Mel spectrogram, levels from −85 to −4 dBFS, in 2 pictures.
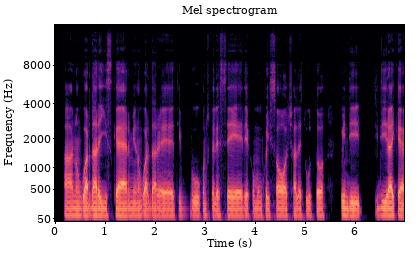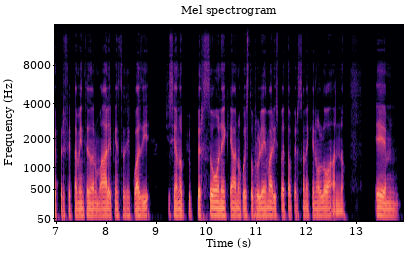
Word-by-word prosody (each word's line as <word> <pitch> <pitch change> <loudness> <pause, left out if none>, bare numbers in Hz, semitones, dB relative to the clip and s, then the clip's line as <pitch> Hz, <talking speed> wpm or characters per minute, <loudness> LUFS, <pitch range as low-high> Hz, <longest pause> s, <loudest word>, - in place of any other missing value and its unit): a 90 0 +1
non 90 0 0
guardare 90 0 +4
gli 90 0 0
schermi, 90 0 +3
a - - 0
non 90 0 -2
guardare 90 0 +1
tv 90 0 -4
con 90 - -5
tutte 85 - -7
le 85 - 0
serie, 90 +1 +1
comunque 90 0 -5
i - - -1
social 90 +1 0
e 90 - -2
tutto. 90 0 -2 0.2
Quindi 90 -2 +1 0.2
ti - - -11
direi 95 -1 +5
che 90 -1 +3
è 80 - -1
perfettamente 90 +4 -3
normale, 90 +1 +2
penso 90 0 -6
che 90 -1 -5
quasi 90 +1 +1 0.3
ci - - -16
siano 90 -2 0
più - - -11
persone 95 -2 +2
che 90 - -2
hanno 90 +1 0
questo 90 -1 -2
problema 95 +1 +1
rispetto 95 -1 -2
a - - -2
persone - - -5
che - - -5
non 90 0 -1
lo 95 0 +3
hanno. 90 - -3 0.5
Ehm, 90 -3 +1
90 Hz, 190 wpm, -25 LUFS, 90-95 Hz, 0.5 s, direi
